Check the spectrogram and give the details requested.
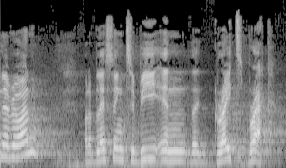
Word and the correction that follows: Groot Brak: As Paul taught me how to say it, yeah, the groot Brak.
